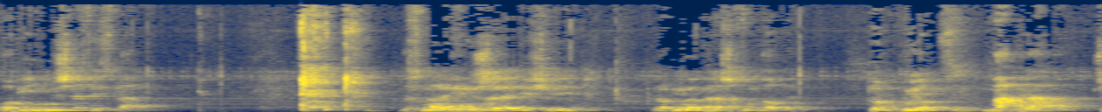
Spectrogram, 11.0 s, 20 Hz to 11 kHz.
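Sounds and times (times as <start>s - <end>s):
person coughing: 3.0s - 3.9s.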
